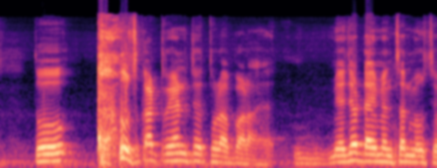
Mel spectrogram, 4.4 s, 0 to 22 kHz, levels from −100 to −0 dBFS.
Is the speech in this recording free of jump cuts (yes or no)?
yes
